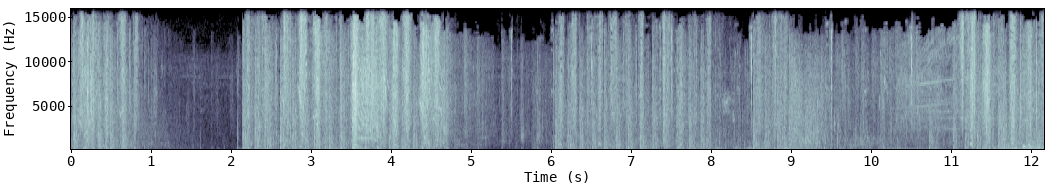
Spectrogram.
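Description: Gunfire in the video game Fortnite, with dense rapid bursts of shots crackling almost continuously, pausing briefly near the start and thinning toward the end, loud and close with no talk over it.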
